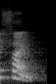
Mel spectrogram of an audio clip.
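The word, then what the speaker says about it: Pfund: And FED fund, but here it is P fund. ठीक है, जिसको हम प्रोनाउंस कैसे करेंगे फंड.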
